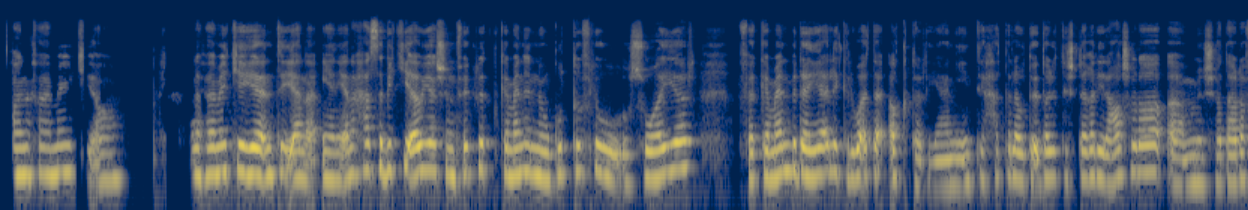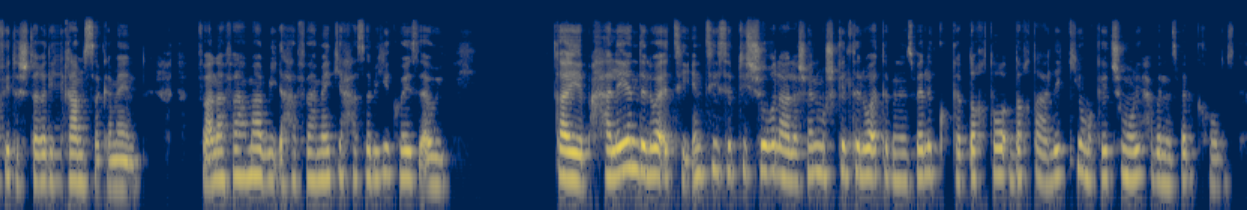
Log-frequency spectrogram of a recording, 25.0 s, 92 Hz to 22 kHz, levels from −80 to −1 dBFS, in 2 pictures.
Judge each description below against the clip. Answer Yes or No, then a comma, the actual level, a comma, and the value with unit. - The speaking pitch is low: No, high, 220 Hz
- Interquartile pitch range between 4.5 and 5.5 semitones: No, average, 2.7 semitones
